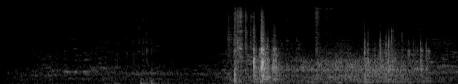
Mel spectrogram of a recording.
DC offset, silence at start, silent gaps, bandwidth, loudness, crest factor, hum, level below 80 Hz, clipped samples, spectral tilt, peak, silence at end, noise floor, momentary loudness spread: under 0.1%; 0.3 s; none; 15.5 kHz; -36 LUFS; 28 dB; none; -64 dBFS; under 0.1%; -3 dB/octave; -10 dBFS; 0 s; -61 dBFS; 26 LU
